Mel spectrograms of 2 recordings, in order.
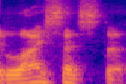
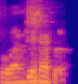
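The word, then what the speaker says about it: Leicester: The funniest one is the Americans say Lysester and it's Lester. Lester.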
